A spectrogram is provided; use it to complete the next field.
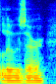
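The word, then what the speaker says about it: Luzer: he's a loser but his name is spelled l-u-z-e-r uh so it's pronounced loser um but I like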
